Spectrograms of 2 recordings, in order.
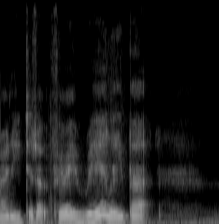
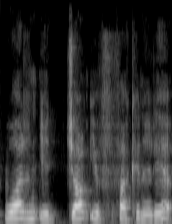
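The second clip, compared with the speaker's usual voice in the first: loud mock scolding; 5 semitones higher, 11 dB louder than usual. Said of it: "She said".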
